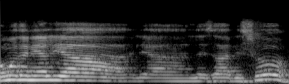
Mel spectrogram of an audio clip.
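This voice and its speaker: A man with a Brazilian accent, ordinary pitch variation, audible room echo and noticeable background noise. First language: Portuguese (speaking Spanish). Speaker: professor. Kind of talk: lecture. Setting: video call. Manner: halting.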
